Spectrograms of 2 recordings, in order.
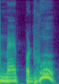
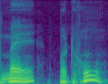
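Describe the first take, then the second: First: It is said loudly and sharply. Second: It is said softly and affectionately. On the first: It sounds like a bullying command. The speaker calls it wrong. "तेज बोलेंगे" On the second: It is a polite request for permission. The speaker calls it right. "वो भी प्यार से"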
